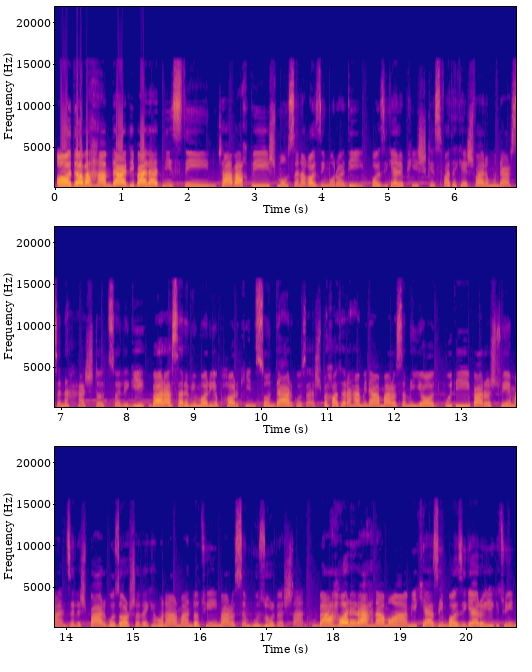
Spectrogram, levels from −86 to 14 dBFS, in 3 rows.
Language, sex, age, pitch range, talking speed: Persian, female, 10-29, 220-295 Hz, 145 wpm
